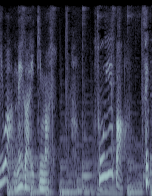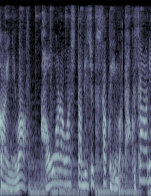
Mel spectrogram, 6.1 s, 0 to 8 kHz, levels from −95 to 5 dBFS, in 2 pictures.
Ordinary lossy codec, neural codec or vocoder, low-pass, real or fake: MP3, 64 kbps; none; 7.2 kHz; real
